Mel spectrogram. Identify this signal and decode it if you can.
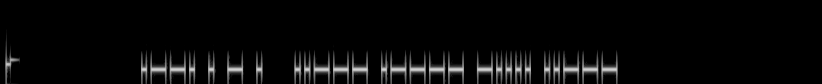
Morse code, heard as a keyed tone, about 25 wpm, 700 Hz. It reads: PETE 2162
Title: CWT Exchange 25wpm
